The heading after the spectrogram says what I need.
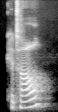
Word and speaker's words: KTEL: So the Ktel, which I think is pronounced Ktel. Anyway, it looks like kettle to me, but it's not.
